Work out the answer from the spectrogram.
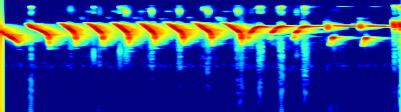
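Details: Pet canary song for training young canaries to sing: a run of fast descending sweeps repeated about four times a second, then high steady whistled notes alternating with lower short tones.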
